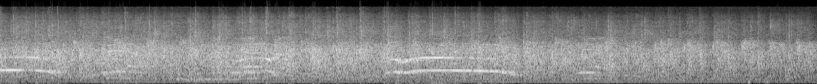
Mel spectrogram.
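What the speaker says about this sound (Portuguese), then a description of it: "Não batam palmas, pelo amor de Deus, não façam isso." Applause after a poem reading at a tribute to a poet, steady, loud clapping from the audience throughout, with a voice speaking over it at moments.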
